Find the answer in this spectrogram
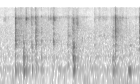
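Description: Tarot cards being handled and shuffled by hand: about five light, irregular clicks and taps of card stock.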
